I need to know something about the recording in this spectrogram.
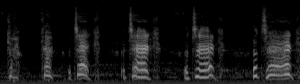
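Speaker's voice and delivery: very high, playful "attack"; high-pitched urging. Real, not acted. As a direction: egg the dog on, squeaky. Urging dog at the other.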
